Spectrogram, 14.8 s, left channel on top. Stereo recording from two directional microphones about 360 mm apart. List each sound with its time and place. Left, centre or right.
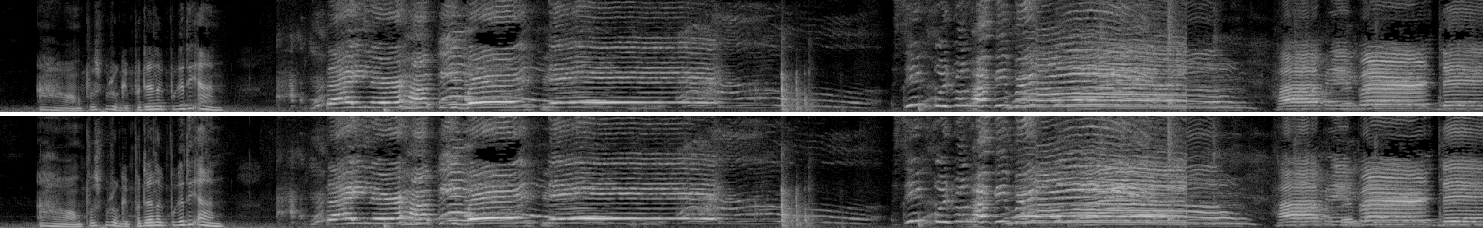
0.4 s a woman's voice: centre
2.9 s a sound: centre
11.9 s music: centre
12.7 s mantra: centre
